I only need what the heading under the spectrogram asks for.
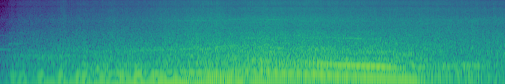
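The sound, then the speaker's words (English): A boat motor drones steadily out on open water on a sunny day, over a wash of water and wind noise, its low humming tones sliding slowly downward in pitch before easing off near the end. No one speaks. “Okay, here we are, out on the water.”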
